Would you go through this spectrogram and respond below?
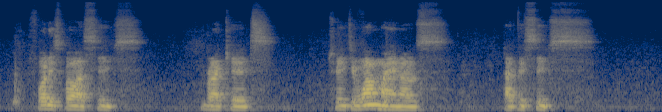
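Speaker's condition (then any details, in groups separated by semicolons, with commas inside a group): No condition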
